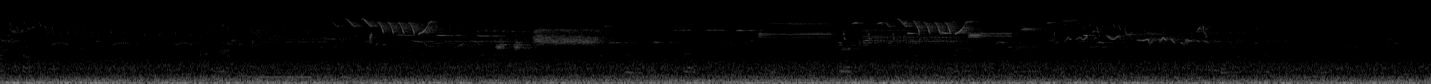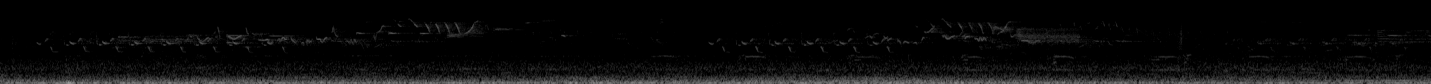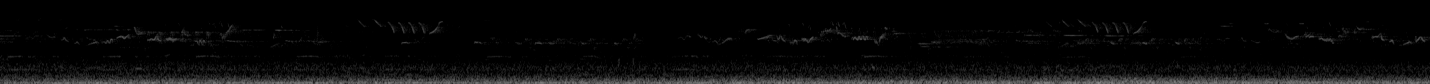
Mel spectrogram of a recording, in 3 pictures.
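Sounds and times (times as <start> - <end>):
low background rumble: 0.0 - 42.9.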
